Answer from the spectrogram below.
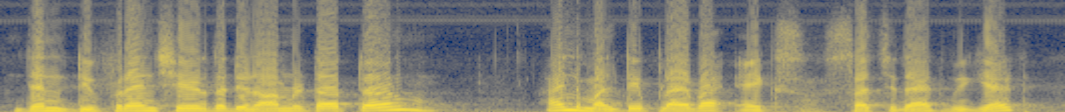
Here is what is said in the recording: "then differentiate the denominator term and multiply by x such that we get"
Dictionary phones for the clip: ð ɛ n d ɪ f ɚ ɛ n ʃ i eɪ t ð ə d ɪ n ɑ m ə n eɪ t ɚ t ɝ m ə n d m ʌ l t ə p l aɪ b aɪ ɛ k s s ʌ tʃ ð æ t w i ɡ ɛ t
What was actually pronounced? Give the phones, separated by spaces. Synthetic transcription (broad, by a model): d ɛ n d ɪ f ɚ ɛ n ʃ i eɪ t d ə d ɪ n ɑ m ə t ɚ t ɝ ə n d m ʌ l t ə p l aɪ b aɪ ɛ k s s ʌ tʃ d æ t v i ɡ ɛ t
